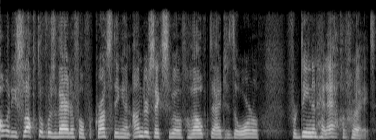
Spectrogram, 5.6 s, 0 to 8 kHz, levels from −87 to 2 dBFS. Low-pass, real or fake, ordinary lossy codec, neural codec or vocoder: 7.2 kHz; fake; none; codec, 16 kHz in and 24 kHz out, 0.4 kbps, LongCat-Audio-Codec, fine tuned four codebook decoder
